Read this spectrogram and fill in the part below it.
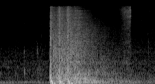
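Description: P90 submachine gun fired in PUBG during a Mecha event match, a sudden loud burst of rapid automatic shots that trails off into a fading echo.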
